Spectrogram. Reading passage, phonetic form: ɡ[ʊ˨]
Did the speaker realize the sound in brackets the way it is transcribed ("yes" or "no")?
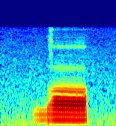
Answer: no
